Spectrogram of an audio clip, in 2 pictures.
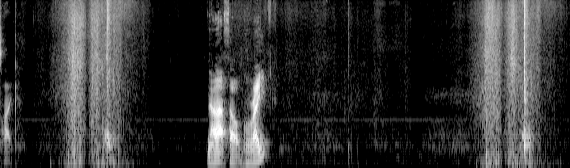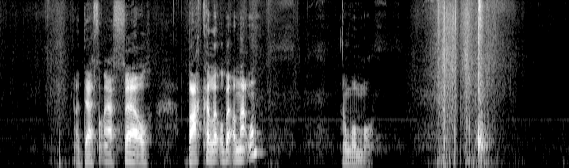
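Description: A golf club strikes a ball with a sharp whack.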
